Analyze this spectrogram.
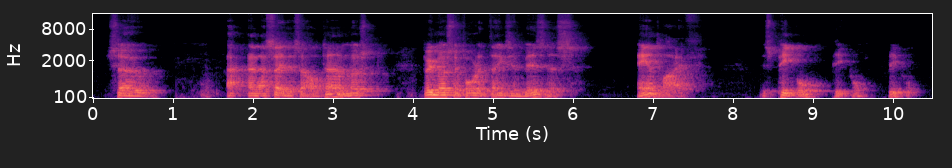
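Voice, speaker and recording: With an American accent and a very deep, low pitch, a man speaks at a fairly slow pace with ordinary pitch variation and long, frequent pauses, with audible room echo around him. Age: 60s. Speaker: real estate business owner. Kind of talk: podcast interview.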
